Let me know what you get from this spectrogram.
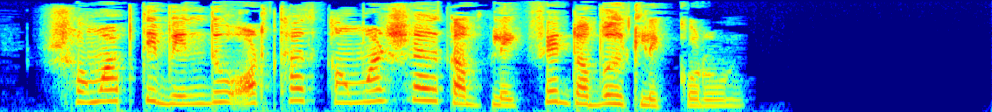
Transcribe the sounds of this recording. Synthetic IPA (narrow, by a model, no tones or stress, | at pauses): ʃɔmapt̪ibind̪ʱuʔɔɾt̪ʰat̪kɔmaɾʃialkɔmplekseɖɔbolklikːoɾun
